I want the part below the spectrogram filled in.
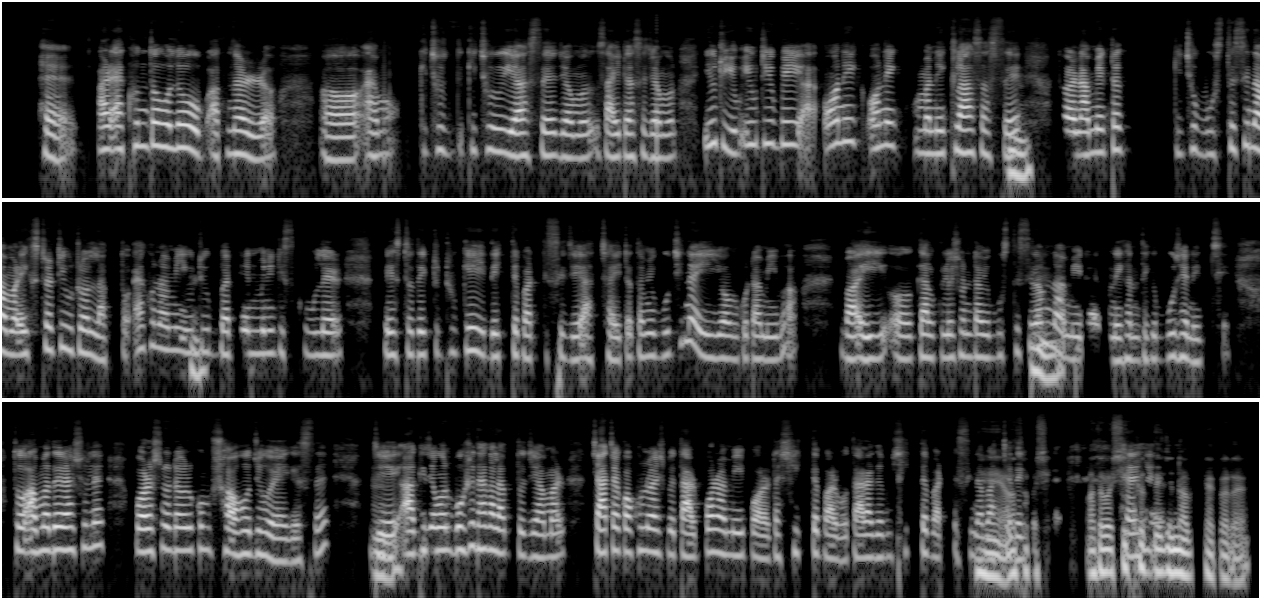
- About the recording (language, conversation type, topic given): Bengali, unstructured, অনলাইন শিক্ষার সুবিধা ও অসুবিধাগুলো কী কী?
- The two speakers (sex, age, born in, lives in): female, 25-29, Bangladesh, Bangladesh; male, 25-29, Bangladesh, Bangladesh
- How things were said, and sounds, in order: tapping; other background noise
